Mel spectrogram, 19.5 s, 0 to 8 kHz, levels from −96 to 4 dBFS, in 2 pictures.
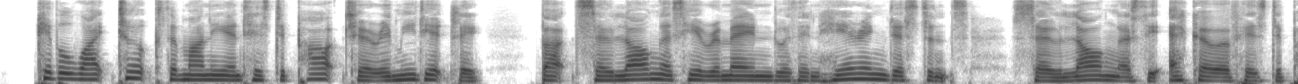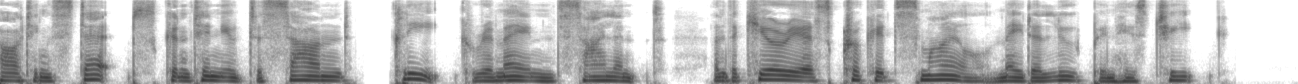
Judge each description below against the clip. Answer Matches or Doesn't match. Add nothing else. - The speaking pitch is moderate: Matches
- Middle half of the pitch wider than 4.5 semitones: Doesn't match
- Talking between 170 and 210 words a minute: Doesn't match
